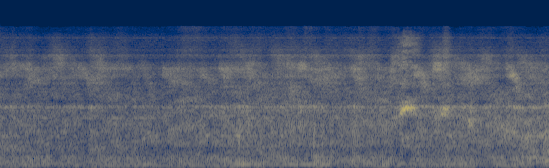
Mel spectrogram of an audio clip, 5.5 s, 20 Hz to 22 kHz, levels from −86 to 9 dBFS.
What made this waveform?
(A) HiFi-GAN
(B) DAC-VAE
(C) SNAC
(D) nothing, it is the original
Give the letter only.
C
